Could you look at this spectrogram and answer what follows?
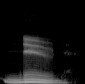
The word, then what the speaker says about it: Nun: Now, let's go to the slide that says N-U-N, nun, or noon. And I think people should pronounce it noon and I'm going to explain why.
